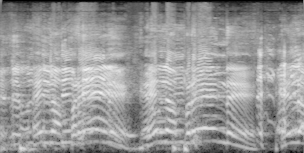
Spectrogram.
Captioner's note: speaking Spanish; speaking In Foreign Language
